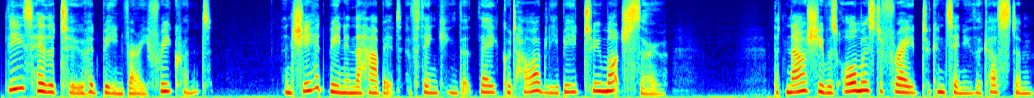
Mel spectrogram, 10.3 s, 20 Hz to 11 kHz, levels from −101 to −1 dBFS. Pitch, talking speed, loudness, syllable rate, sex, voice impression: 220 Hz, 190 wpm, -19 LUFS, 5.5 syllables/s, female, feminine, adult-like, slightly tensed, powerful, bright, soft, raspy, intellectual, friendly, slightly kind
